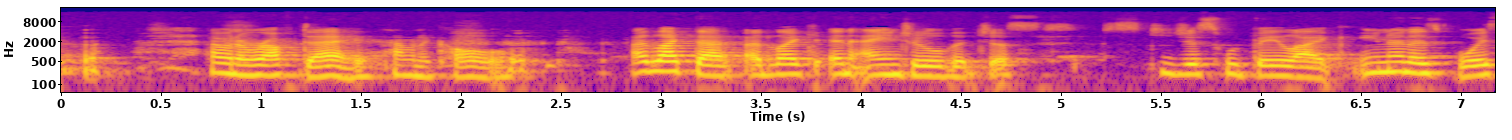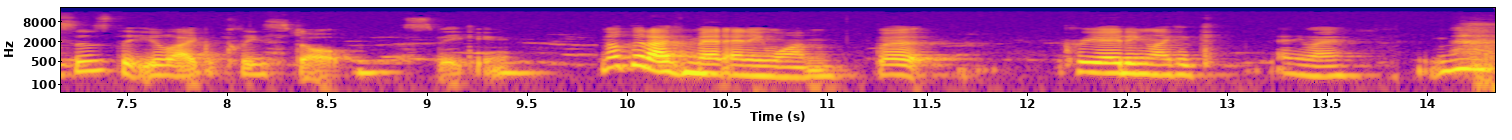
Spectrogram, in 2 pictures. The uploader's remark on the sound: This was the most difficult episode to record because of technical difficulties...that probably could have been avoided - but what you're about to hear is the same conversation, recorded over three completely different days....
